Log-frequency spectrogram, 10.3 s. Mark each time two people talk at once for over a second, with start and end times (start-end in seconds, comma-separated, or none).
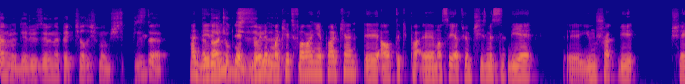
3.0-4.6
